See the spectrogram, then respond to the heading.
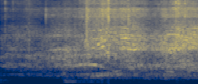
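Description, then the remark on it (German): A large crowd at a rally shouts together in a loud, sustained roar, voices blending into a dense wall of yelling that swells slightly over a couple of seconds. “war hier, äh, wo die rumgebrüllt haben.”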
